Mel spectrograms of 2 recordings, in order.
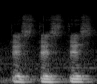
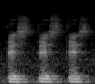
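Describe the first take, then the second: No difference in how they are said.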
